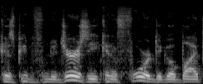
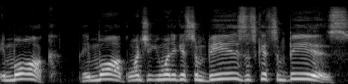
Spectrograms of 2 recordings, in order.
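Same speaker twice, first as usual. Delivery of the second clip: put-on New York Long Island accent; 10 semitones higher, 7 dB louder than usual. Speaker recalls weekends on Long Island, mimicking the locals in a loud Long Island accent. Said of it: "they all talk like this, and they're all loud".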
